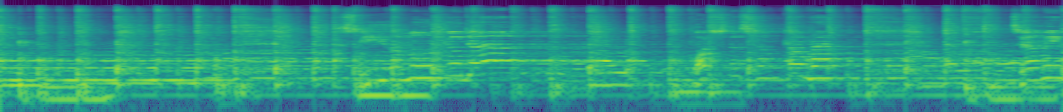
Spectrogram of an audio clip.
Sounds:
maraca, music, radio

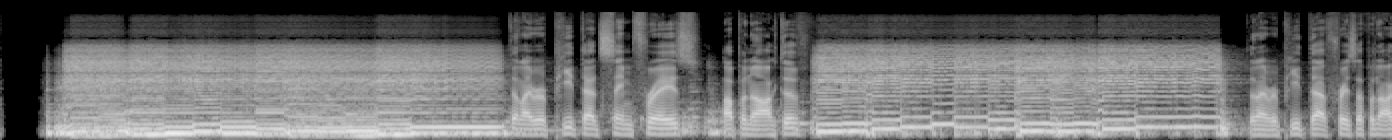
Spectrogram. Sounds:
tapping guitar

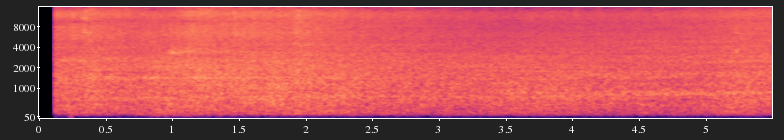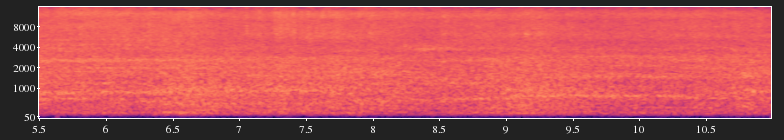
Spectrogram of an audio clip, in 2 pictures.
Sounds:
race car, vehicle, car

